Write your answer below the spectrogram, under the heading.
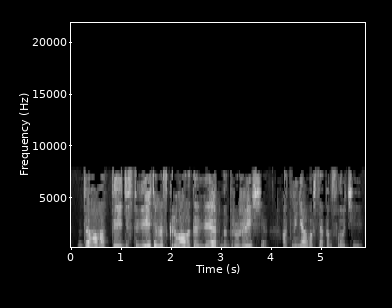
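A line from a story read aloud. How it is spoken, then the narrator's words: Cheerful exclamation. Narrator (Russian): весело воскликнул Джимми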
